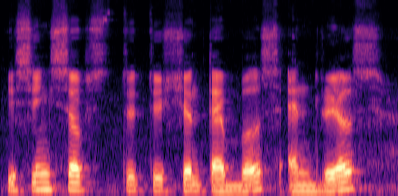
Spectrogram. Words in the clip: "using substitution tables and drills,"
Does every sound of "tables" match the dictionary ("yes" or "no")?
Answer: no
